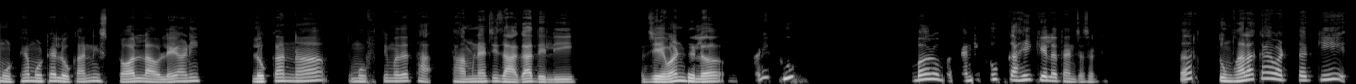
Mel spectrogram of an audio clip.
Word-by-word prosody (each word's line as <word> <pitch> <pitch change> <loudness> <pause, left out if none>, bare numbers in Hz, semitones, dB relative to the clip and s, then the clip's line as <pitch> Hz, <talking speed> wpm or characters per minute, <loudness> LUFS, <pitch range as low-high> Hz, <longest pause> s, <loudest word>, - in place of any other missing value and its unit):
मोठ्या-मोठ्या 150 +3 0
लोकांनी 135 +2 0
स्टॉल 130 -2 0
लावले 125 -1 +2
आणि 150 +4 0 0.6
लोकांना 155 +3 +2 0.5
मुफ्तीमध्ये 150 +3 -2
था 135 - -2 0.3
थांबण्याची 130 +2 0
जागा 130 +1 +3
दिली, 115 -2 -1 0.8
जेवण 130 +6 +6
दिलं 140 -2 +4 0.4
आणि 295 - -4
खूप 300 +6 +3 1.2
बरोबर. 230 0 +2
त्यांनी 185 +6 -5
खूप 240 +1 -4
काही 200 +1 +2
केलं 180 -4 +3
त्यांच्यासाठी. 130 0 -6 0.7
तर - - +1 0.3
तुम्हाला 160 +6 +4
काय 275 0 -1
वाटतं, 215 -4 -1
की 230 +3 -1
145 Hz, 115 wpm, -22 LUFS, 130-180 Hz, 1.2 s, जेवण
